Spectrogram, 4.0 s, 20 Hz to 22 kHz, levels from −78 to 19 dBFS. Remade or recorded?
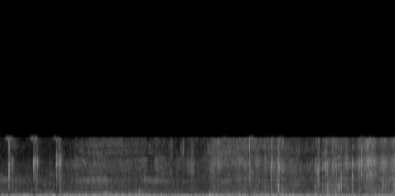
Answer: recorded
